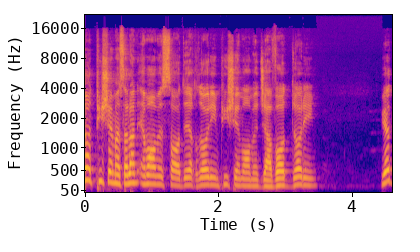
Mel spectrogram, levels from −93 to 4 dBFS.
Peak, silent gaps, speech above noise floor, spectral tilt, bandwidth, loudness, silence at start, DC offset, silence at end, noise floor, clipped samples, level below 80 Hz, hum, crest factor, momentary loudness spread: 0 dBFS; none; 40 dB; -2.5 dB/octave; over 20 kHz; -13 LUFS; 0 s; under 0.1%; 0 s; -54 dBFS; under 0.1%; -60 dBFS; none; 14 dB; 7 LU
